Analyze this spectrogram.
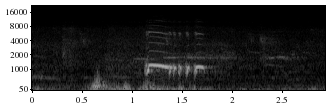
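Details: Spotted dove used as a decoy to lure wild doves: a single bright, rolling coo with quick stuttering pulses lasting about half a second. Low rumbling noise and soft thumps sit underneath.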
